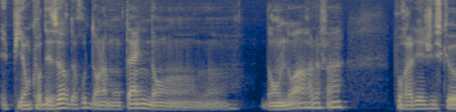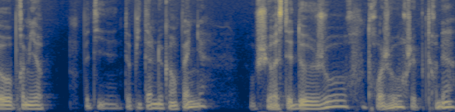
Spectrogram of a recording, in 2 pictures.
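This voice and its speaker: With long, frequent pauses, a man speaks at a fairly low pitch that swings very widely. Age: 40s. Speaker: former engineer and long-distance cyclist, accident survivor. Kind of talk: personal testimony interview. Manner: hesitant, with frequent repetitions.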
